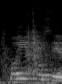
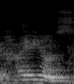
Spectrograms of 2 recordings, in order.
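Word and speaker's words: Huygens: 페이지 봅시다 거기서 66페이지 호이겐스의 원리 하이언스 뭐 이게 발음하기도 하고요 호이스 원리 발음하기도 하는데 파동이 전파될 때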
